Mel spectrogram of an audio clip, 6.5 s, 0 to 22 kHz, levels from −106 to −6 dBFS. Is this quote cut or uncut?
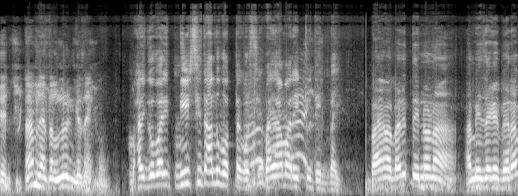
cut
